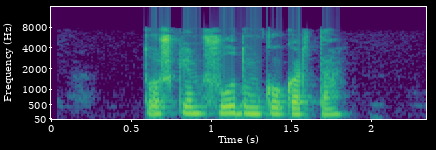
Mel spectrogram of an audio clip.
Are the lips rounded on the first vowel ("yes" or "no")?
yes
